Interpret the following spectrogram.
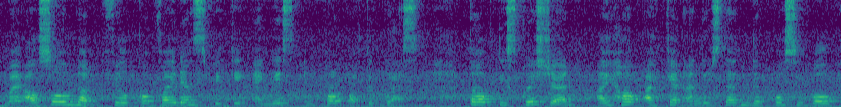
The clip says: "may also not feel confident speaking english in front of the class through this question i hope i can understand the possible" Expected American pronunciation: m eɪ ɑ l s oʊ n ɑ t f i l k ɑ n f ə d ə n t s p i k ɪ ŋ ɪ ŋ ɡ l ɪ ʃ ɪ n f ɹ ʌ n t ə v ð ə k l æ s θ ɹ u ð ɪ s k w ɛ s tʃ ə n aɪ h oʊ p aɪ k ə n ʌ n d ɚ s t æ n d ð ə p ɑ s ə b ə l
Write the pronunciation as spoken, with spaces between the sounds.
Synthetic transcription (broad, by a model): m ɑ ɑ l s oʊ n ɑ t f i l k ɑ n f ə d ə n s p i k ɪ ŋ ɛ ŋ ɡ l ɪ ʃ ɪ n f ɔ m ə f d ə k l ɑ s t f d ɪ s k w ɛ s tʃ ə n aɪ h oʊ p aɪ k ə n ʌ n d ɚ s t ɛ n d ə p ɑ s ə b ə l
